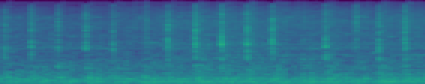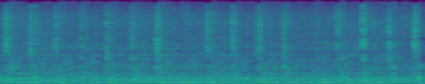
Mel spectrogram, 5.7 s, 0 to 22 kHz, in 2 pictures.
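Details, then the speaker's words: 1963 Chevrolet Impala at idle, listening on the side owner knows has an exhaust leak: sharp, fast ticking about three per second over a steady idle; exhaust leak puffing tick. "so when I do it on this side I know it's got an exhaust leak on this side I know that I know that to be a fact"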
